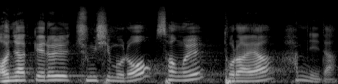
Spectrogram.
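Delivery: reading together, slowly.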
